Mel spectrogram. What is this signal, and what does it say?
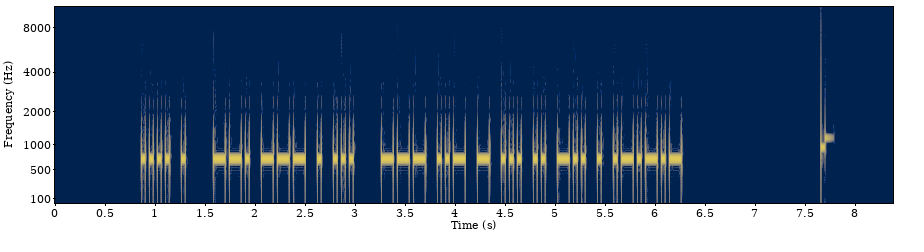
Morse code, heard as a keyed tone, about 30 wpm, 700 Hz. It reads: HE GOES OUTSIDE.
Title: Additional Easy Phrases 30wpm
